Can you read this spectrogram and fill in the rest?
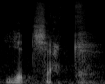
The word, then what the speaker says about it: Yitshak: In modern Hebrew, it's pronounced Yitshak. You may remember a prime minister of Israel being Yitshak.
